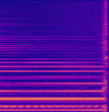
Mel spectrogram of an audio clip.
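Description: Two sustained fingerstyle guitar notes ring together a semitone apart, producing a sour, beating clash that holds steadily before cutting off with a brief scrape.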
